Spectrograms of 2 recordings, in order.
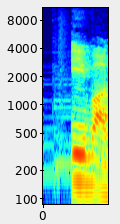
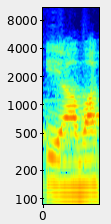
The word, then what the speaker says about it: Iava: इसको प्रोनाउंस कैसे करें मैक्सिमम मास्टर इसको इ आवा कहते हैं क्योंकि जैसे मैंने कहा कि लावा नाम भी फेमस है और इवा नाम भी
